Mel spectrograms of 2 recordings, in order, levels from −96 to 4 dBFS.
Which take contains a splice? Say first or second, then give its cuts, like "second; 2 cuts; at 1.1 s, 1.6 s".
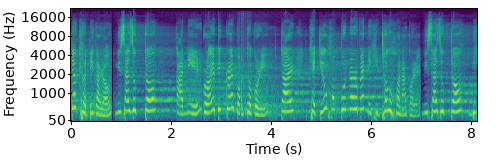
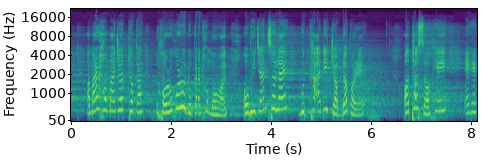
first; 3 cuts; at 0.8 s, 2.6 s, 6.9 s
